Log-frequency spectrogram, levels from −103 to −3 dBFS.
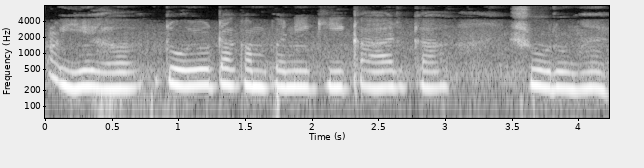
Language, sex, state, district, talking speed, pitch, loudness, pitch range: Hindi, male, Maharashtra, Mumbai Suburban, 115 wpm, 230 Hz, -12 LUFS, 225-245 Hz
